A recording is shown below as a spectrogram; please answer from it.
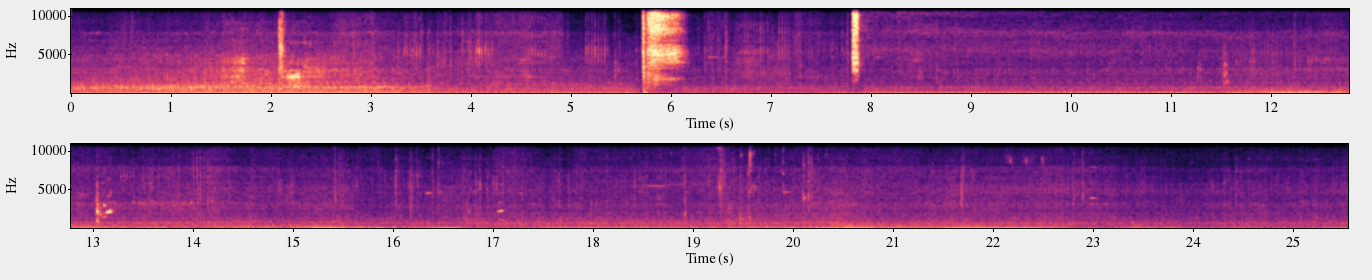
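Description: A semi truck idles and creeps forward to line up under a trailer during a trailer swap, with a deep steady engine rumble, a brief hiss and clunk partway through, and swelling revs near the end.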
